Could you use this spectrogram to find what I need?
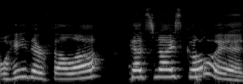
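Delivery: put-on Upper Peninsula Michigan accent. Parent retelling how the kids talked home from college: put-on Upper Peninsula accent. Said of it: "they'll always put on their UP accents".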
